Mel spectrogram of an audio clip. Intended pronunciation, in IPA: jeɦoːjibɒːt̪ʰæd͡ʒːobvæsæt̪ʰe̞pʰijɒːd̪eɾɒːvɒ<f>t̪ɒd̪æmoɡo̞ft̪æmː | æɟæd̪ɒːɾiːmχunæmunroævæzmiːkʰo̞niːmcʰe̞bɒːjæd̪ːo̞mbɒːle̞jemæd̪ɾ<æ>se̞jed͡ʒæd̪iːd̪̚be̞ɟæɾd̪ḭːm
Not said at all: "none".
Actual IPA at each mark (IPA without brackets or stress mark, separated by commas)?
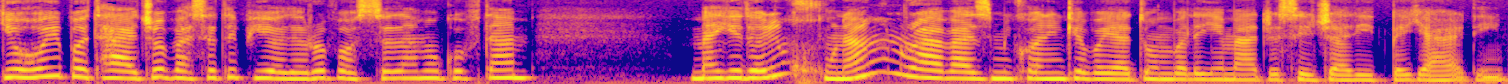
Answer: s, e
